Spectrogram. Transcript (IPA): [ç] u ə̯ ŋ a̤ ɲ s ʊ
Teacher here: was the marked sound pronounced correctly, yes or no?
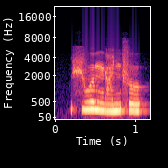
yes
